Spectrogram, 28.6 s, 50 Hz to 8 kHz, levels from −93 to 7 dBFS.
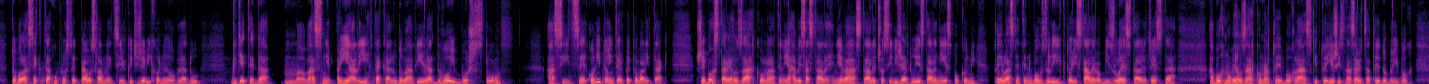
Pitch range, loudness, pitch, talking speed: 140-175 Hz, -30 LUFS, 155 Hz, 145 wpm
